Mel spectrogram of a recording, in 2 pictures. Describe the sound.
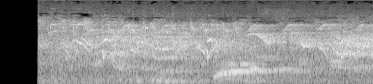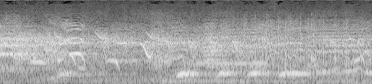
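Birds squabbling and crying in the branches of a tree while fighting over a piece of cloth. Many shrill calls, chirps and sweeping squeals overlap in a dense, continuous clamour.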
